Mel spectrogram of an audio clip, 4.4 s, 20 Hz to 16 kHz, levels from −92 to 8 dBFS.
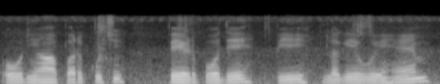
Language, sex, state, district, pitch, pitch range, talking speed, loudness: Hindi, male, Uttar Pradesh, Shamli, 125 Hz, 120-130 Hz, 135 wpm, -17 LUFS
